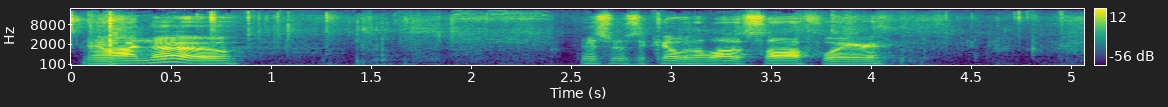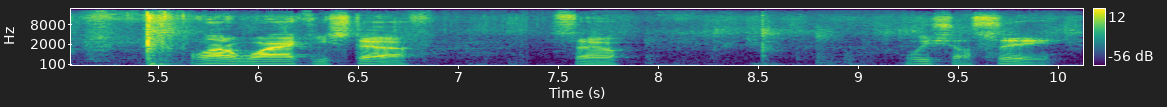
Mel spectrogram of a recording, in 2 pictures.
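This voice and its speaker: A man's voice: mid-range voice, steady tone, slow pace, long pauses, a bit bright, a little hiss or hum. A man hosting a retro gaming show, giving casual, wry unboxing commentary in folksy slang as he thinks aloud while handling items.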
